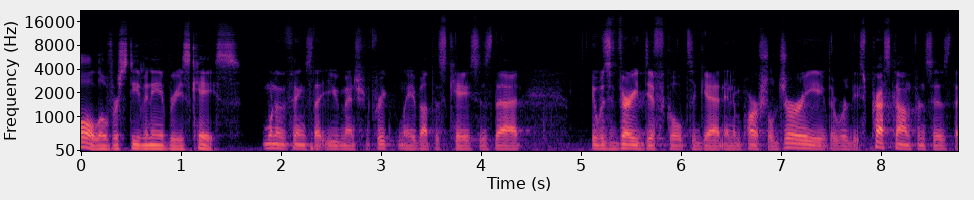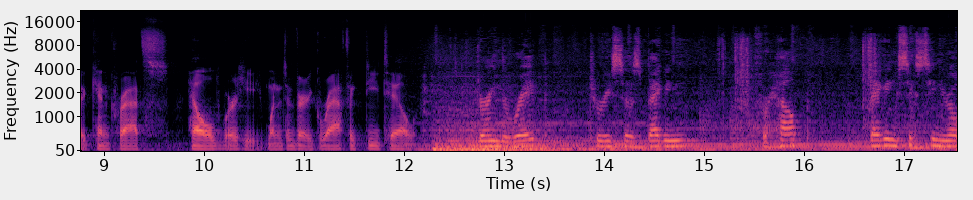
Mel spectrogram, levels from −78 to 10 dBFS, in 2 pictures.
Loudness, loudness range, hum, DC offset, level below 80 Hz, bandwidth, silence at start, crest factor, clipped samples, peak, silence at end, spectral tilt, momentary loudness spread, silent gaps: -22 LUFS; 6 LU; none; under 0.1%; -32 dBFS; 18 kHz; 0 s; 20 dB; under 0.1%; -2 dBFS; 0 s; -6 dB/octave; 11 LU; none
